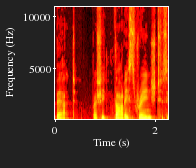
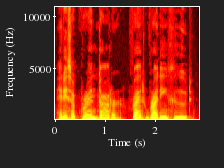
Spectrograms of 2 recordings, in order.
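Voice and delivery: put-on much higher, girlish voice; wolf faking a child's high voice; imitated little girl; 9 semitones higher than usual. A narrator's reading. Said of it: "speaking like the little girl as well as he could".

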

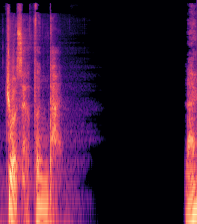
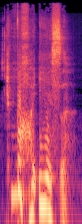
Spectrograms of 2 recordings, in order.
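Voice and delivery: apologetic; 8 semitones higher than usual. A narrator's reading. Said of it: "我陪笑道".

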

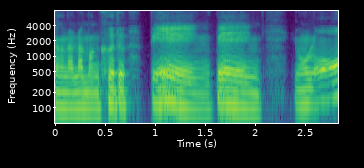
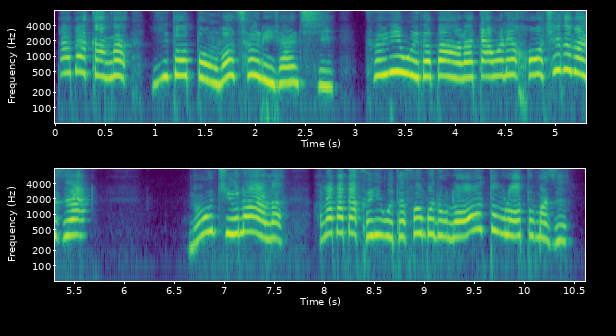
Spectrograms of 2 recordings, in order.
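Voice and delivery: put-on very high, childlike chirping; little cub voice; 4 dB louder than usual. A narrator's reading. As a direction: speak like a tiny eager animal child. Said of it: "有的一只小物事还讲".

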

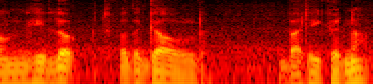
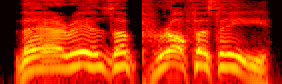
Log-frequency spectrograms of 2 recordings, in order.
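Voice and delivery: higher, louder announcing; solemn crowd; 13 semitones higher, 5 dB louder than usual. Acted. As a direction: proclaim the prophecy. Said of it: "said the people".

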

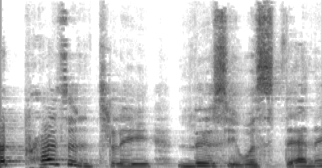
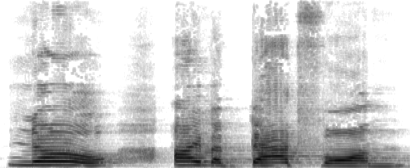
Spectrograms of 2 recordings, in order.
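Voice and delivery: loud, mournful self-reproach; between sobs; 5 semitones higher, 7 dB louder than usual. A narrator's reading. The faun blames himself before Lucy, tearfully. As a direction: lament it loudly, as if tearful. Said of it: "between his sobs".

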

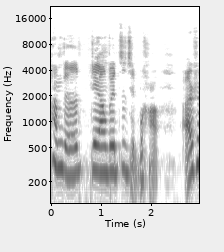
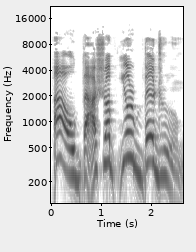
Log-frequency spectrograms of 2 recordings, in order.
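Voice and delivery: loud, slow, drawn-out threat; shouted threat; 5 dB louder, much slower than usual. Acted. Child rereading a twin's threat, shouting slowly. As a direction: belt out each word slowly.

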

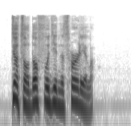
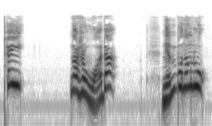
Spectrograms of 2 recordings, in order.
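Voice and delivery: angry retort; 10 semitones higher, 3 dB louder than usual. Acted.

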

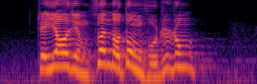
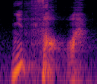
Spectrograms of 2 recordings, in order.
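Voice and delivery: quiet sly question; 6 semitones lower, 13 dB quieter than usual. Acted. Wukong quietly stops Pig.

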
